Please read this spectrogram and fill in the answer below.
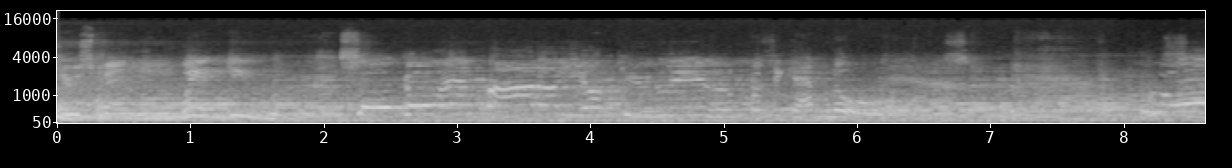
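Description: A song with singing played outdoors from a small Beason portable Bluetooth speaker mounted on a moving electric unicycle, growing a little fainter as it moves away.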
